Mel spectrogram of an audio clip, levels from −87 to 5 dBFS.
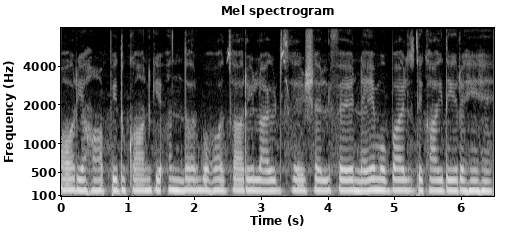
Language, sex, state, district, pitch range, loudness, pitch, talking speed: Hindi, female, Haryana, Rohtak, 180-185 Hz, -11 LUFS, 185 Hz, 165 wpm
